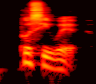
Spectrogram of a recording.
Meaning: To dominate a male partner, especially by sexual politics
- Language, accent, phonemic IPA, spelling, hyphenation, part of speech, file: English, Australia, /ˈpʊsiˌ(h)wɪp/, pussywhip, pussy‧whip, verb, En-au-pussywhip.ogg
